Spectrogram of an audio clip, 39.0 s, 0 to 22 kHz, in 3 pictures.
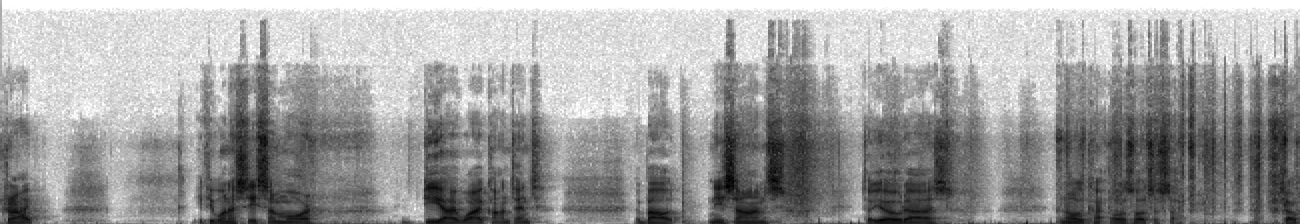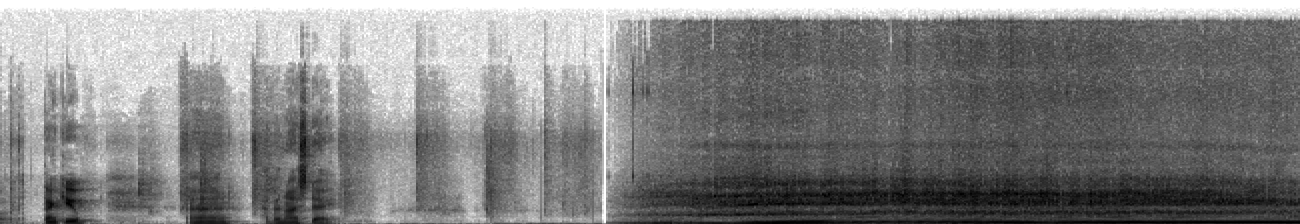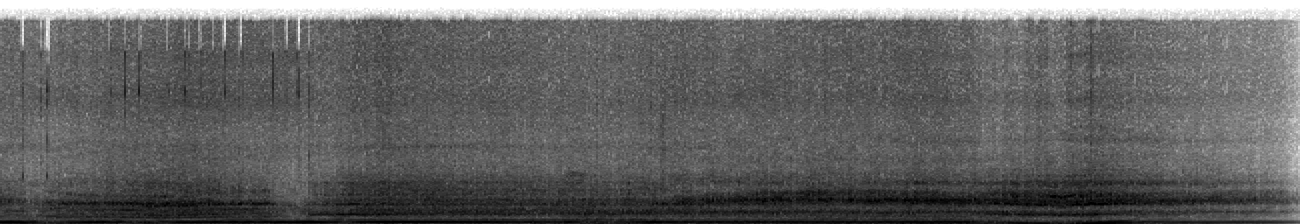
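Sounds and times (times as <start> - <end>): car engine revving: 19.1 - 39.0
tyres squealing: 19.3 - 38.9.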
